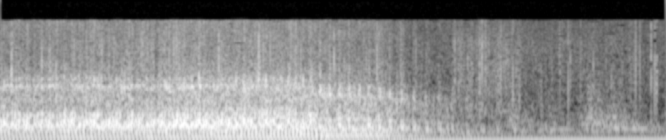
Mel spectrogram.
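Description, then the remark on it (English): An arriving car's engine roars loudly with a deep, steady rumble, then drops after a second and a half to a quieter, lower idle that keeps running. No one speaks. “Doesn't that sound like their car?”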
